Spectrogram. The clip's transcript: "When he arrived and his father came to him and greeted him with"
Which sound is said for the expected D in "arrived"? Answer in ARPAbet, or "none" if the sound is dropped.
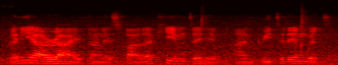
D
